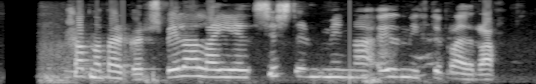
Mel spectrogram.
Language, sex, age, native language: Icelandic, female, 12, Icelandic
